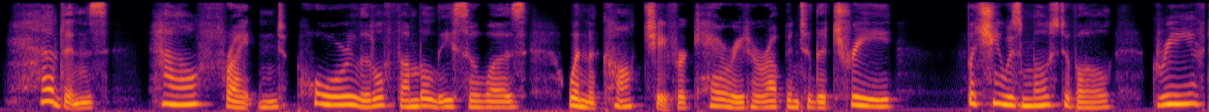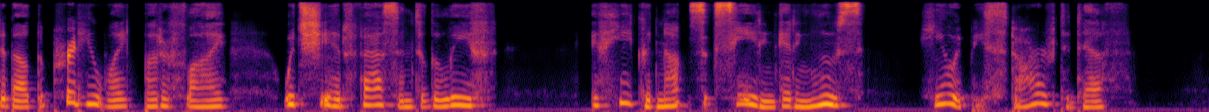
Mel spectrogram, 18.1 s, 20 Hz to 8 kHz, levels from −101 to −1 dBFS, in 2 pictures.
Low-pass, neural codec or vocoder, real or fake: 7.2 kHz; codec, 16 kHz, 4 kbps, X-Codec, HuBERT features, trained on balanced general audio; fake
